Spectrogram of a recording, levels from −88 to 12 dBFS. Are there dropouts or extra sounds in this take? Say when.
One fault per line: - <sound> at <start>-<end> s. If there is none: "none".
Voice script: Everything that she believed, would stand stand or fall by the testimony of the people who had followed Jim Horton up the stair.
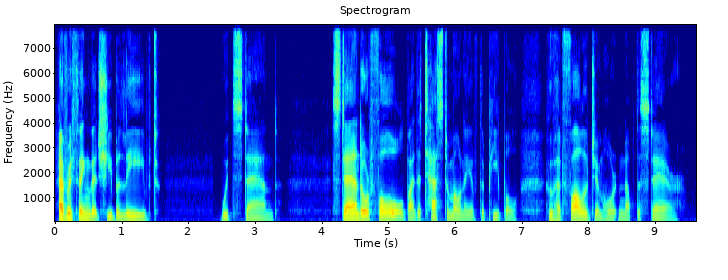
none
